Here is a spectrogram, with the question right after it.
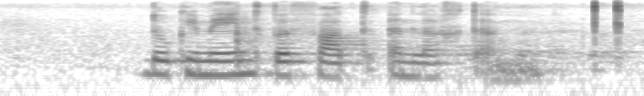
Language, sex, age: Afrikaans, female, 21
